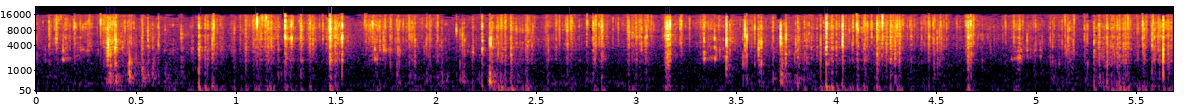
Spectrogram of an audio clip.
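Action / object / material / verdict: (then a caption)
scrape / bar of soap scraped with a knife / soap / none. A small, solid bar of dry blue and white soap, held in the fingers, is shaved and scraped with a carving knife blade, peeling off flaky curls. Quick, dry, bright scratching and crackling strokes follow each other closely with a light, crisp crunch.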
